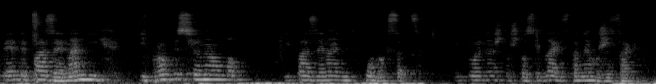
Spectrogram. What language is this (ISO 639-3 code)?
hrv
